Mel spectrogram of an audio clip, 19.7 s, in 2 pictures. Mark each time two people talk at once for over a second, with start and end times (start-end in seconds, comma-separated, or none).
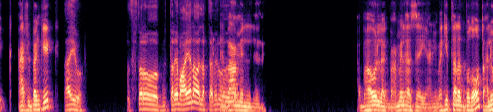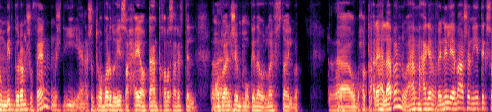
none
